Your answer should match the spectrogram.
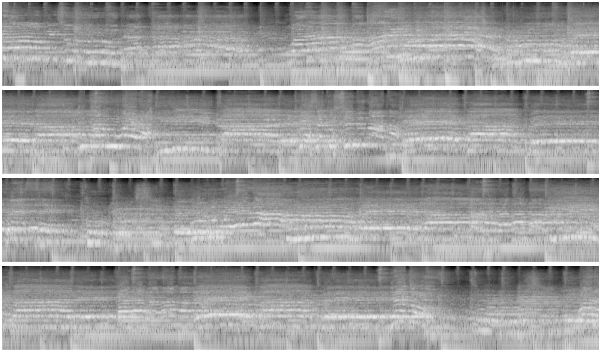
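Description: A Rwandan gospel praise song: a mixed choir of men's and women's voices singing together over instrumental accompaniment with a steady bass line and beat.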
